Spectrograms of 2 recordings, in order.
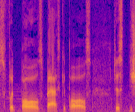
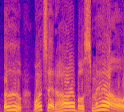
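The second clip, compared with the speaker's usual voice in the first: put-on much higher, louder, slow little-kid voice; 12 semitones higher, 5 dB louder, slower than usual. Six-year-old grossed out by the smell, high and loud. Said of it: "in my kid voice".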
